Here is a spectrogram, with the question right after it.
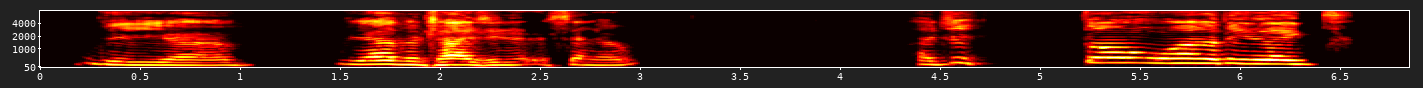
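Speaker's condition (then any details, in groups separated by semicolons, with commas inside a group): Parkinson's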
